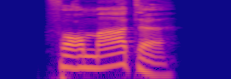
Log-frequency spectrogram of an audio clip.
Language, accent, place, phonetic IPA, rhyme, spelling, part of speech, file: German, Germany, Berlin, [fɔʁˈmaːtə], -aːtə, Formate, noun, De-Formate.ogg
- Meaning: nominative/accusative/genitive plural of Format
